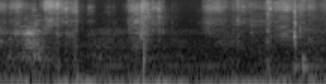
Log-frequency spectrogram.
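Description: Faint rustling and light scraping of a corrugated cardboard sheet being handled and turned over in the hands, with a few soft clicks.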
